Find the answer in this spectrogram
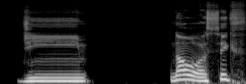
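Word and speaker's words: جيم: So now you got Jim. And do you know what Jim sounds like? Yes, you're right, like the J of Jacobs. You say J, J, J, Jim.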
